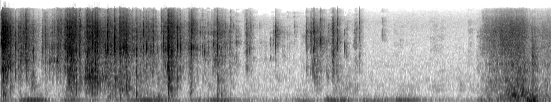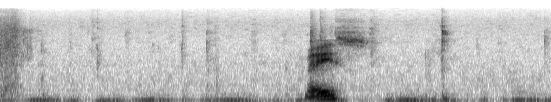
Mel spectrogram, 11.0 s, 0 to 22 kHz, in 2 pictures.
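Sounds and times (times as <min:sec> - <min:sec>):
wrapper crinkling: 0:00.0 - 0:03.6
low steady hum: 0:00.0 - 0:11.0.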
